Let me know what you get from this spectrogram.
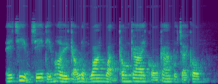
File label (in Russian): Голоса, Гонконгский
